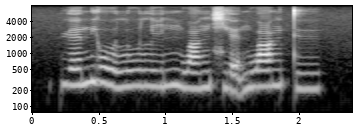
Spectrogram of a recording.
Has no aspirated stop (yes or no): yes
